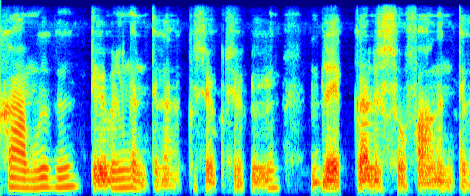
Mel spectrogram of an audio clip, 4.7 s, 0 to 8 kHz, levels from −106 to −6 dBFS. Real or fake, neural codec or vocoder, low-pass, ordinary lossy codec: fake; vocoder, 22.05 kHz, 80 mel bands, HiFi-GAN; 7.2 kHz; none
